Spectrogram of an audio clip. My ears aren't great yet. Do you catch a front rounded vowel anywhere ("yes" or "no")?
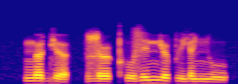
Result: yes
